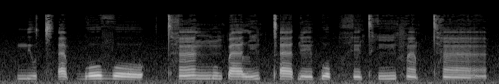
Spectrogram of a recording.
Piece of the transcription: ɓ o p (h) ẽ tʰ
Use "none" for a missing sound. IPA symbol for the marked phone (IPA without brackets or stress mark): h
